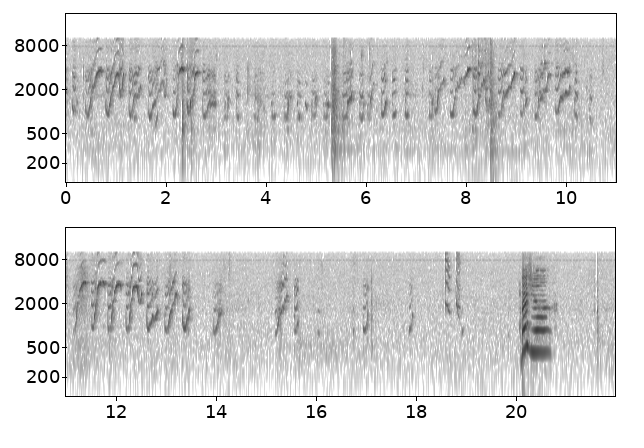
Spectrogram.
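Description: A guinea pig chattering in a long run of short squeaky calls, several a second, each gliding in pitch. The calls come in dense clusters for the first two-thirds, then thin out to a few isolated calls near the end. There is one sharp click about five seconds in.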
